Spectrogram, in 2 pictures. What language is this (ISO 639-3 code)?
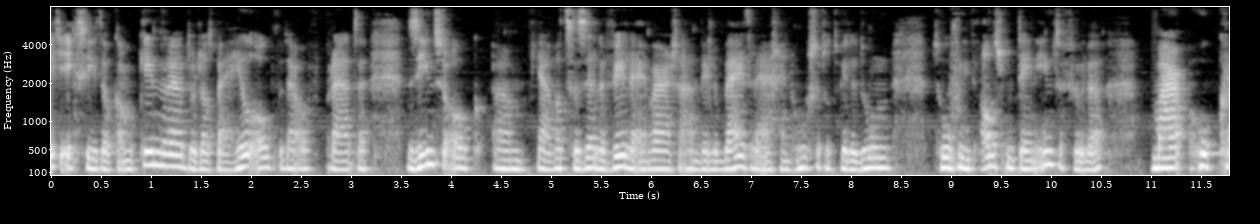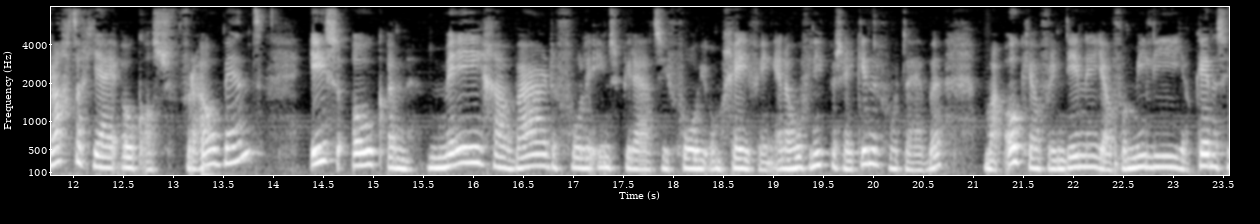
nld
